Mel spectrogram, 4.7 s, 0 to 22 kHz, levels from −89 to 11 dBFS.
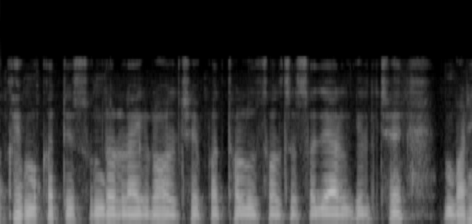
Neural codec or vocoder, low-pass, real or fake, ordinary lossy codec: none; 7.2 kHz; real; none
